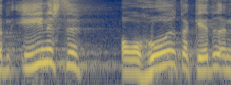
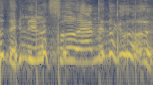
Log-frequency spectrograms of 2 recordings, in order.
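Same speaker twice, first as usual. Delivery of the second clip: high, put-on gushing voice; kælent efterlignet begejstring; 7 semitones higher than usual. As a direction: coo it high, mocking the adoring family. Same mock cooing voice, about himself. (hånligt sødladen, lys stemme)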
